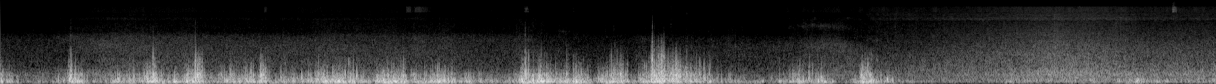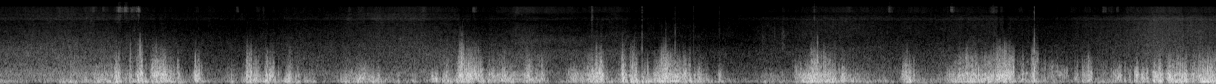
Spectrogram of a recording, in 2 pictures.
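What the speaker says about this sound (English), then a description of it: "Just the sound of the waves and the wind" Ocean surf rolls in on a windy shore, with loud, recurring wave surges and gusty wind buffeting the microphone, a brief quieter lull midway, and no voices.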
